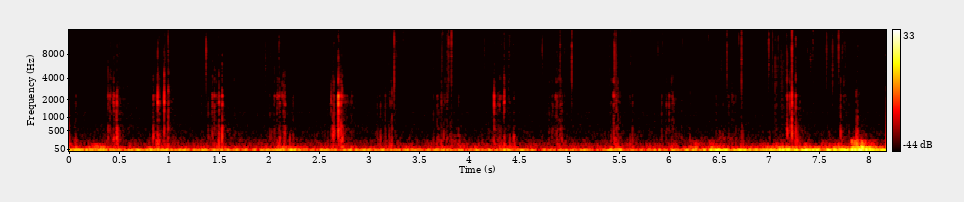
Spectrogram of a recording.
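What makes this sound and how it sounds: Long acrylic nails repeatedly dig into and scrape a chunk of solid, translucent green glycerin soap, breaking off crunchy flakes. Short, crisp, bright scratching crunches come at an irregular pace over a low background rumble. The scraping grows louder and denser toward the end.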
